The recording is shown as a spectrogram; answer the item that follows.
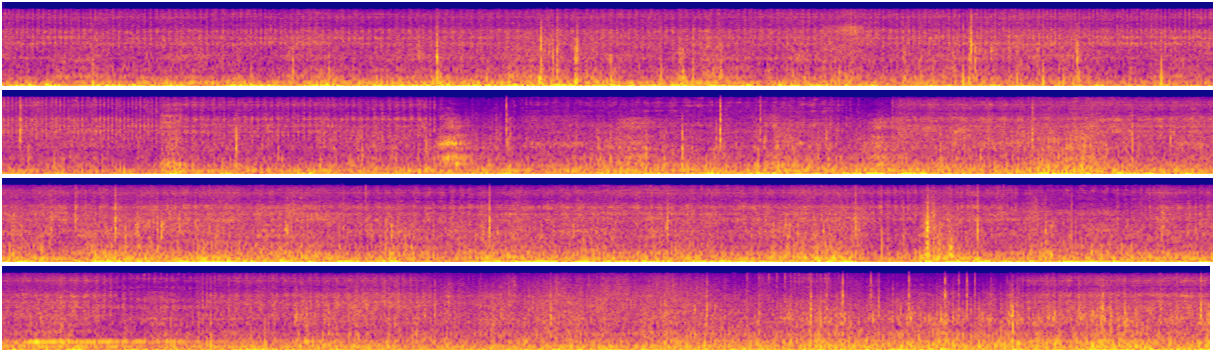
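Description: Mountain bike being ridden along a dirt trail: wind rumbling on the microphone and tyres running on the dirt, with many sharp clicks and rattles from the bike over the bumps.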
